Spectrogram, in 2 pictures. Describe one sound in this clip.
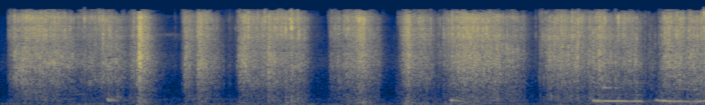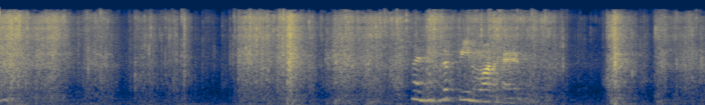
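Plastic packaging crinkles and rustles close by.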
